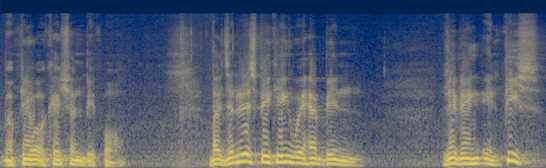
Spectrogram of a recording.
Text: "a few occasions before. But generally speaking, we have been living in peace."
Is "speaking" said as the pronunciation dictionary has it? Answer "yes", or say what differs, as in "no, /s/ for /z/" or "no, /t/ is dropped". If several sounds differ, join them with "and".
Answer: yes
